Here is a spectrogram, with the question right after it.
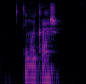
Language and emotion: Russian, neutral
